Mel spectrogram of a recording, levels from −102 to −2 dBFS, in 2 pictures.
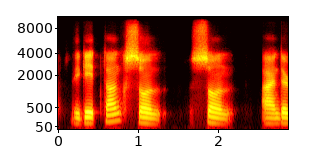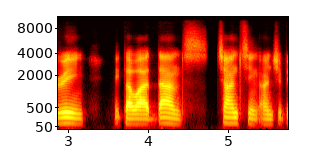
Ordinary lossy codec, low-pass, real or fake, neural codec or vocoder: Opus, 64 kbps; 9.9 kHz; fake; codec, 24 kHz, 0.9 kbps, WavTokenizer, large speech release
